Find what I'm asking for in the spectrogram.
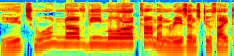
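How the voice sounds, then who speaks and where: This is a put-on character voice at a middle pitch. It goes at a fairly slow pace. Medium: read story. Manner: formal, precise.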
